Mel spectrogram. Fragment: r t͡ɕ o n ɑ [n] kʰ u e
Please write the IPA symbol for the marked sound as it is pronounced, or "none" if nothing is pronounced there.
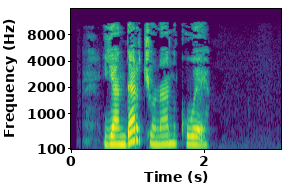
n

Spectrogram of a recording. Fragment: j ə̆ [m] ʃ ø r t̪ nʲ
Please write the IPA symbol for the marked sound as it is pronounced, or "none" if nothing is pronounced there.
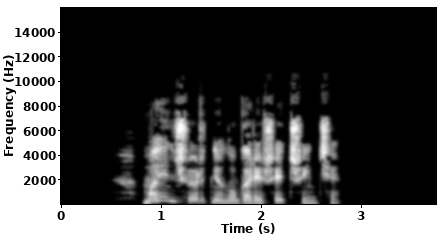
n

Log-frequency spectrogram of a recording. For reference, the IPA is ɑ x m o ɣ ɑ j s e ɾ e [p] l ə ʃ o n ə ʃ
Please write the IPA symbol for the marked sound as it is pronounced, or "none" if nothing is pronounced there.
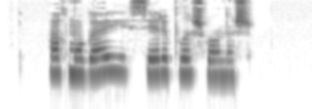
p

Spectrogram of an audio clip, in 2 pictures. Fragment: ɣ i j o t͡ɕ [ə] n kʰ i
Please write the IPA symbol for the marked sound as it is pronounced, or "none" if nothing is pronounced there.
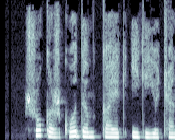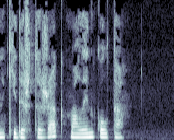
ɑ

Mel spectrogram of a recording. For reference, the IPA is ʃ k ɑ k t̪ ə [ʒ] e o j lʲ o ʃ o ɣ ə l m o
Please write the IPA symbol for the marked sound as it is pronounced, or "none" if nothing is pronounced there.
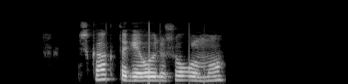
ɣ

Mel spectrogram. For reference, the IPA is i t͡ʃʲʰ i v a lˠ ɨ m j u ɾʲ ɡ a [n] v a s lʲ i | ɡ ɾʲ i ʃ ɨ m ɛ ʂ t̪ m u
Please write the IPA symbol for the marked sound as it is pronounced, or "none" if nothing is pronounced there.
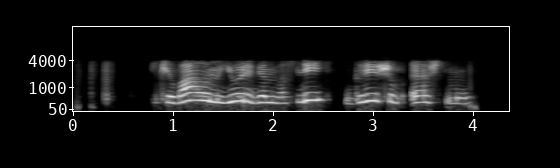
n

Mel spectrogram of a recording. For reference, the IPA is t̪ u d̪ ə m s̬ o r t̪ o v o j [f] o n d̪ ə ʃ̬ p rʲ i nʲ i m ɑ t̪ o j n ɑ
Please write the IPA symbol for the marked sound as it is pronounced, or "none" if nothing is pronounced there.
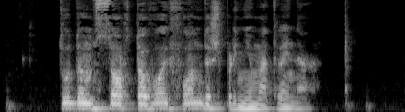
f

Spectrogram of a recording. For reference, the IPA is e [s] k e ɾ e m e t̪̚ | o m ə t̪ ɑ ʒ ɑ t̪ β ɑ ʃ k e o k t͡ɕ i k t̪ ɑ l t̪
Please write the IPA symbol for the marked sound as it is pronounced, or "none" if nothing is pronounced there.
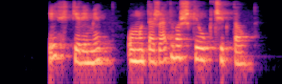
x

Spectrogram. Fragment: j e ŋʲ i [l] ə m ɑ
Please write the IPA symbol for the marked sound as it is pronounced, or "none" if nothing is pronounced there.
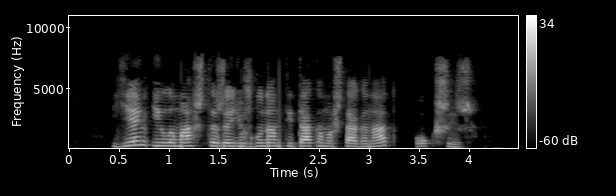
l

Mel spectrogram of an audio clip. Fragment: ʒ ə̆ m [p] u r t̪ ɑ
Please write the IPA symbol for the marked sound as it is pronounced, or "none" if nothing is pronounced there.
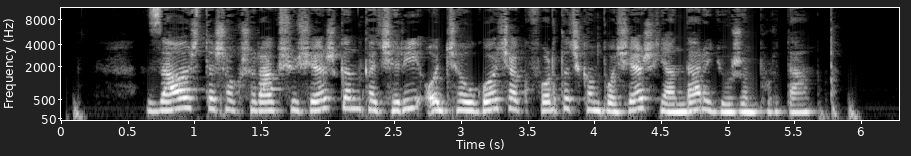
p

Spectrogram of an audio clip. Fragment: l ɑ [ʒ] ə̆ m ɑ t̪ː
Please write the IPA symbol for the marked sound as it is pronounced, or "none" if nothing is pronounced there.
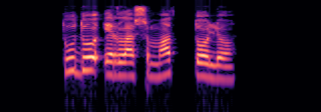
ʃ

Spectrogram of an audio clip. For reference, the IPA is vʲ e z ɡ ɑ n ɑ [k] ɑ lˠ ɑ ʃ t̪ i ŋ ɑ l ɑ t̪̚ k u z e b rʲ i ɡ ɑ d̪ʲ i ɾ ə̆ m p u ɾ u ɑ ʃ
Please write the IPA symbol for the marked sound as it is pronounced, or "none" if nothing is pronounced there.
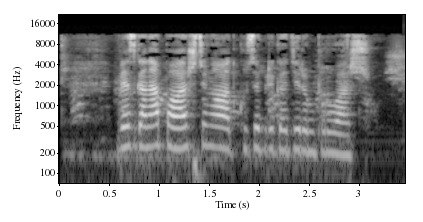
p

